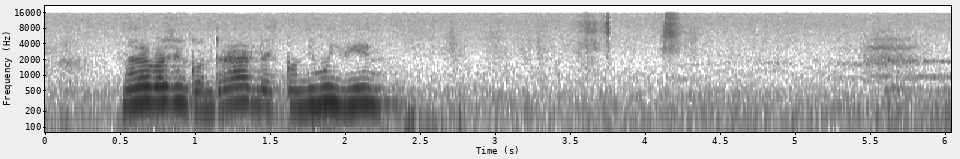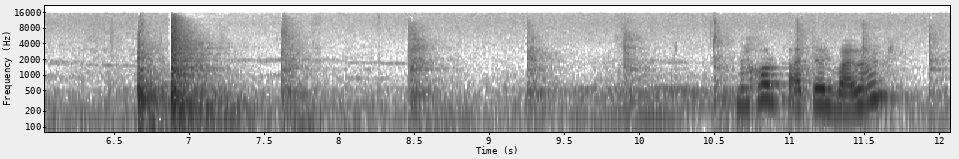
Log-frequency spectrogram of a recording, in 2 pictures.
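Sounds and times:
football knocking on hard surfaces: 0:06.6 - 0:12.0.

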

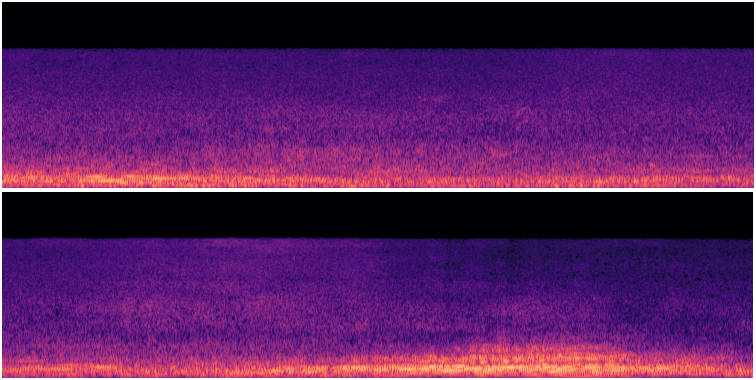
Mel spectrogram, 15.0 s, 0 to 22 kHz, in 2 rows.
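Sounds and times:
vehicle accelerating past: 0:08.1 - 0:15.0.

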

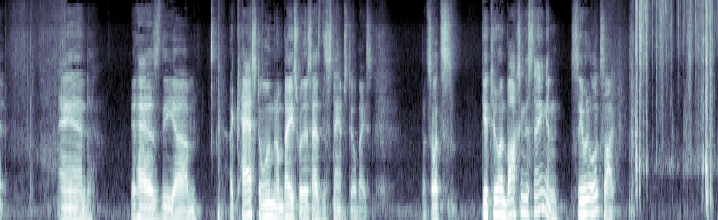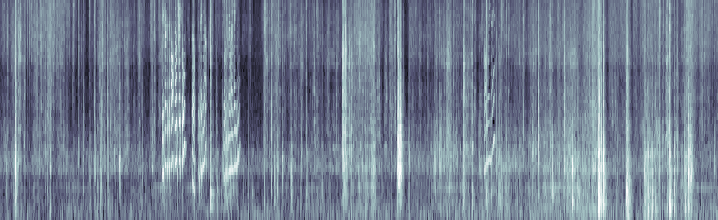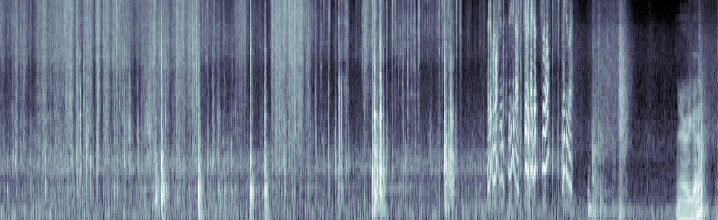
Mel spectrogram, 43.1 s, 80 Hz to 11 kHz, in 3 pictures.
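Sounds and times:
cardboard and packing pulled out: 0:12.7 - 0:40.2
plastic wrap rustling: 0:12.7 - 0:40.2
high squeaks: 0:13.0 - 0:40.2.

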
